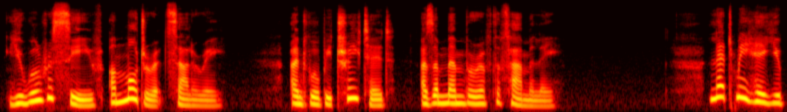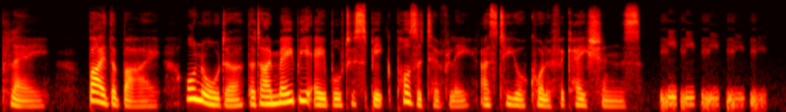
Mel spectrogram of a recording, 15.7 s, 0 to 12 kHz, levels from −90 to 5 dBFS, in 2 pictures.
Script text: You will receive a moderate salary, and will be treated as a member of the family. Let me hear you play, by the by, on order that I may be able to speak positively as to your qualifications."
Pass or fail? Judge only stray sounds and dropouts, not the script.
fail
